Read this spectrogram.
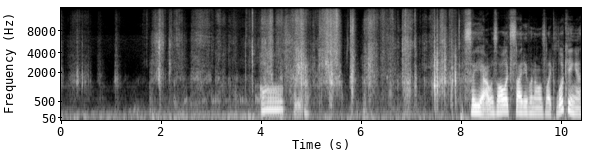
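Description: Paper rustles and slides across a hard surface.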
